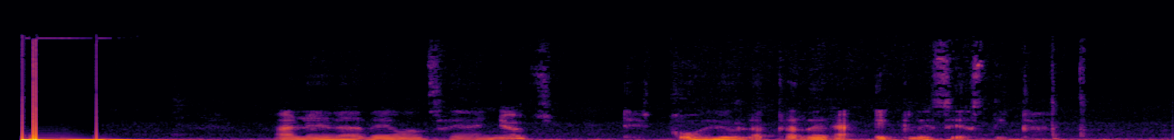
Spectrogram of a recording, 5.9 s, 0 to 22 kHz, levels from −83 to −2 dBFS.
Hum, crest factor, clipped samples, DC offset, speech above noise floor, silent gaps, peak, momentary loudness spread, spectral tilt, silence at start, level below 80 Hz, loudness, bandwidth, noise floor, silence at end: none; 20 dB; under 0.1%; under 0.1%; 12 dB; none; -4 dBFS; 19 LU; -6.5 dB/octave; 0.1 s; -30 dBFS; -34 LUFS; 15.5 kHz; -47 dBFS; 0.3 s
